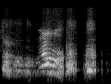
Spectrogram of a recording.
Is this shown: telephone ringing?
no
